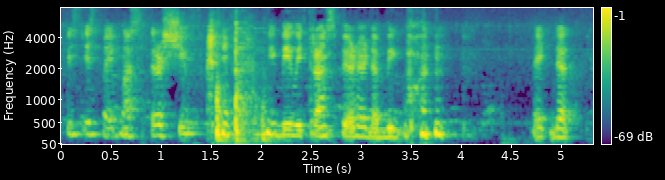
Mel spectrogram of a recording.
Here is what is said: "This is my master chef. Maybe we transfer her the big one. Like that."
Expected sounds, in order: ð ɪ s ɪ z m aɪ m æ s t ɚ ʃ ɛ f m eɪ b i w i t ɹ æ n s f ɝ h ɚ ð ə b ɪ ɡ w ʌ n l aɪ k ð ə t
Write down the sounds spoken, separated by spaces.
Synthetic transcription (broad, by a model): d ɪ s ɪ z m aɪ m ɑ s t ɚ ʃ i p m eɪ b i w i t ɹ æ n s p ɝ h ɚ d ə b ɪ ɡ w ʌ n l aɪ k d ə t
